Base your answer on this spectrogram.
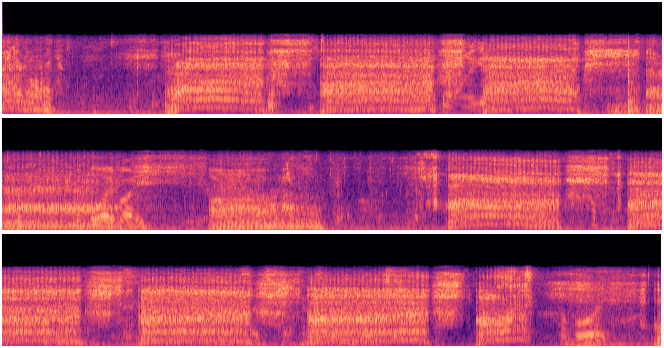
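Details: Aging Toy Poodle, senile in old age, growling repeatedly in rough rasping bursts of varying length, some rising and falling in pitch, mixed with short whiny sounds and a low steady hum.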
